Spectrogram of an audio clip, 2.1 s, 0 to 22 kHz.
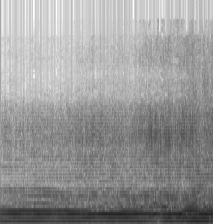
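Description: A WAP7 electric locomotive hauling red LHB coaches overtakes on an Indian main line, giving a loud, steady horn-like tone with rolling rail noise throughout, no voices.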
